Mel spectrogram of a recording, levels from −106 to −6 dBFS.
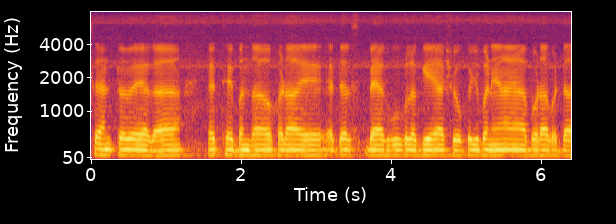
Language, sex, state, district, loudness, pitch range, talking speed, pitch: Punjabi, male, Punjab, Kapurthala, -16 LUFS, 105-110 Hz, 140 wpm, 105 Hz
